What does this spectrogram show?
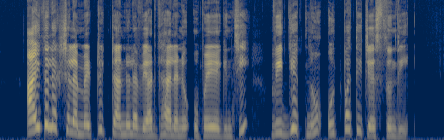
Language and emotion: Telugu, neutral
